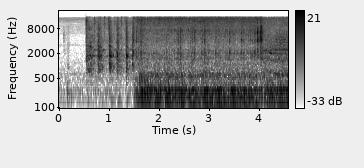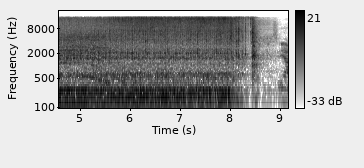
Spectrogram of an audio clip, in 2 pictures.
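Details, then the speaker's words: Can-Am Maverick with a Dalton clutch install, running in neutral with the clutch cover off: busy idle with loose metallic chatter from play between the governor cup and movable sheave, normal as made by Can-Am. "I talked with a friend of mine, and he said that, of course, I can see it, there's some play in between the governor cup and the movable sheave, and he said he shimmed it where he wouldn't have to listen to it. But Can-Am made it that way, and with a cover"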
